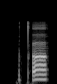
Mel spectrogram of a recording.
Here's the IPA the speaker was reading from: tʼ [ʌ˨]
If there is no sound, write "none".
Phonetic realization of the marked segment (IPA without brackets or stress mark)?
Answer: ʌ˥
